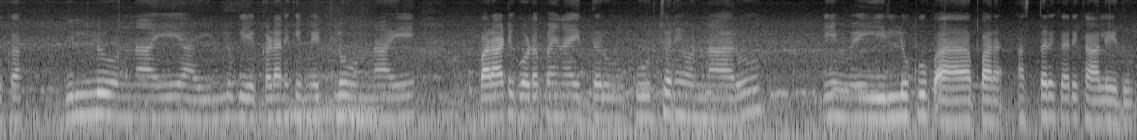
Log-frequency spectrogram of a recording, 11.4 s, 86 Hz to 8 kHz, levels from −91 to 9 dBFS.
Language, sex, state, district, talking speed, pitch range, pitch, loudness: Telugu, female, Telangana, Karimnagar, 100 wpm, 165-180 Hz, 170 Hz, -24 LUFS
